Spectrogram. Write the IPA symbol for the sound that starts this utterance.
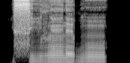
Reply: s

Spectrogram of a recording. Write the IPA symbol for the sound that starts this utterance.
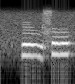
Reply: ɹ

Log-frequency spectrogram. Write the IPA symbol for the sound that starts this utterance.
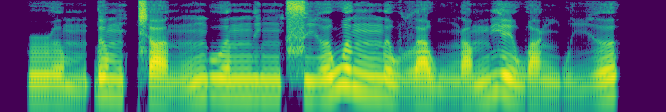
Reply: ɹ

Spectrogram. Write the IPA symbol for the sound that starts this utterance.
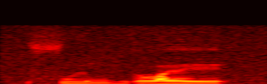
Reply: sʷ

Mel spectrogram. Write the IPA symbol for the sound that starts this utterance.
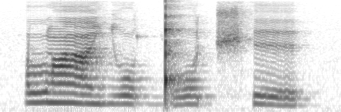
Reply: lˠ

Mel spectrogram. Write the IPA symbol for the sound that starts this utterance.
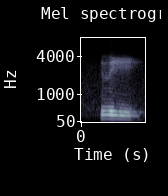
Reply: ð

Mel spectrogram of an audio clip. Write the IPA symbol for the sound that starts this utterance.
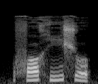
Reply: f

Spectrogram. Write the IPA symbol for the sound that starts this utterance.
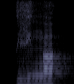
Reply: vʲ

